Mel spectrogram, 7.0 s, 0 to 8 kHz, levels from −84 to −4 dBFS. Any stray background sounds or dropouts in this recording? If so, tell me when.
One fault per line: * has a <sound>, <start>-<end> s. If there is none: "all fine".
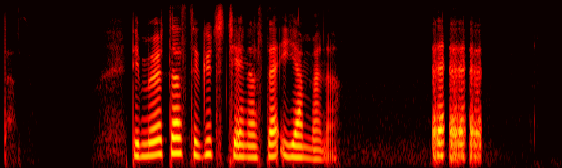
* has a laugh, 5.4-6.0 s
